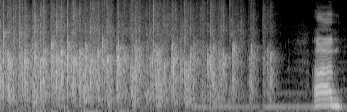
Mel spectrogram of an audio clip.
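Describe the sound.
An audience applauds with dense, steady clapping for about four seconds, fading out as a single loud voice breaks in at the end.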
